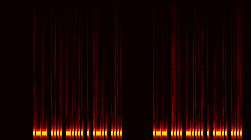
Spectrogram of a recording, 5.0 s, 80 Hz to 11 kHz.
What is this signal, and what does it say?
Morse code, heard as a keyed tone, about 37 wpm, 700 Hz. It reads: WH6ELH WH6ELH
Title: USA Call Signs - 6 Characters - Repeated 2x - 40wpm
